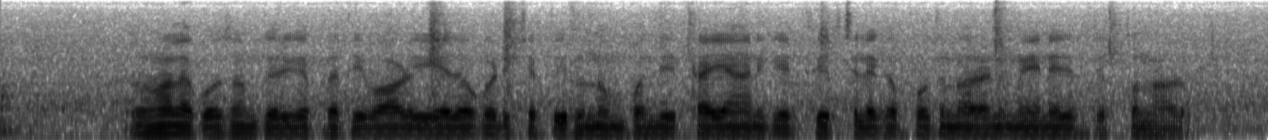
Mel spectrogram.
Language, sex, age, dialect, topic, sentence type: Telugu, male, 18-24, Telangana, banking, statement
